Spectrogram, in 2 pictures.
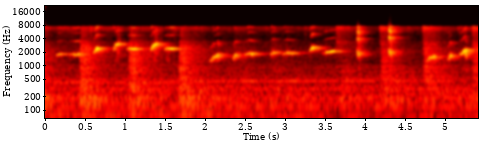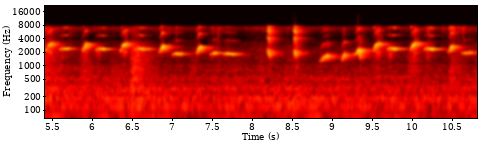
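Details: Cockatiel on his new nest sings a long, varied whistled tune of swooping notes, roughly two a second, interrupted now and then by sharp clicking chirps.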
